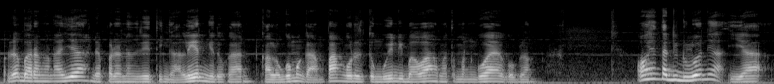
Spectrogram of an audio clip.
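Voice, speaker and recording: A young man tells a spooky story in casual slang. His voice is mellow and warm, sitting at a middle pitch. He brings the quoted dialogue to life as he goes. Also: expressive, quick pace. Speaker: guest telling a true hiking ghost story.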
